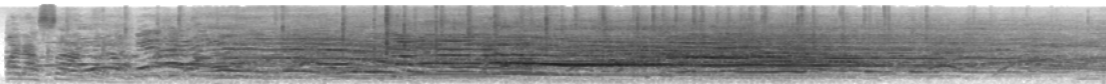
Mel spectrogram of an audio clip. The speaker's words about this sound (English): To Brazil now, where Luiz Inácio Lula da Silva has won Brazil's presidential election. Supporters in Sao Paulo broke into raucous applause at the official news.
